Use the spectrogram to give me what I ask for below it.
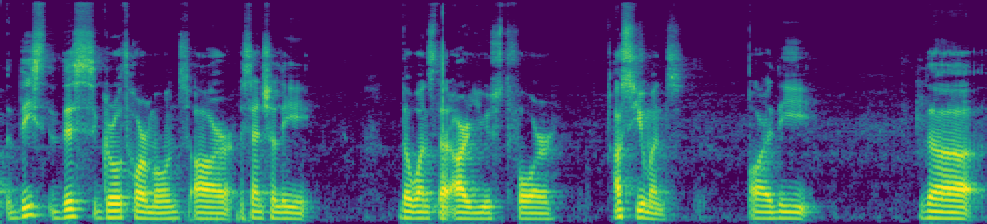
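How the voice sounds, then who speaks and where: A man's voice: fairly low pitch, a little mellow, dull audio. A young man giving a prepared talk to a class, hesitant, with frequent restarts and fillers.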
